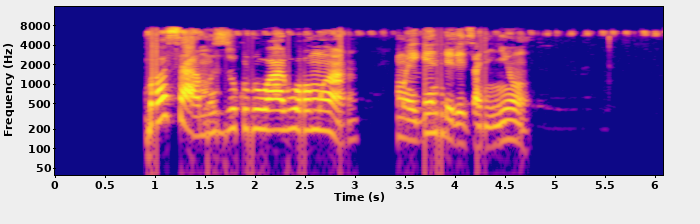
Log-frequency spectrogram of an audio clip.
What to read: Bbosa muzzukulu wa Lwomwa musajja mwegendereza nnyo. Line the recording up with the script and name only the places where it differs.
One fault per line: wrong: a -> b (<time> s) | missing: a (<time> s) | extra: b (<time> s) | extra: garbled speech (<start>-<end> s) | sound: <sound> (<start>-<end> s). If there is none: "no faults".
missing: musajja (2.8 s)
